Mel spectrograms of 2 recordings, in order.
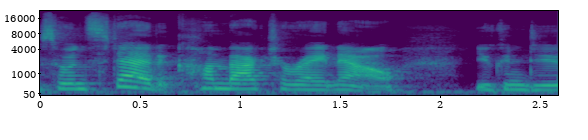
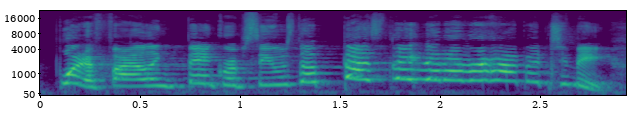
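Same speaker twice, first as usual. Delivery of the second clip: bright, much higher, fast and hopeful; positive what if; 8 dB louder, faster than usual. Shown as a demonstration. Demonstrating a hopeful what-if to viewers, excited. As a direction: lift it high like good news. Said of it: "Give yourself a positive what if".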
